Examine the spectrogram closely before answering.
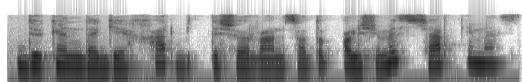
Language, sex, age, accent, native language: Uzbek, female, under 19, Andijon, Uzbek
